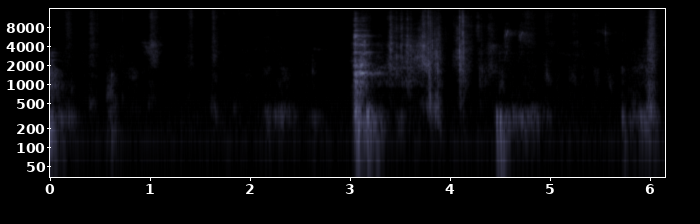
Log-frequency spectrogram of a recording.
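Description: Quiet handling sounds of watercolour painting: faint brush dabs on paper, then a short papery rustle about three seconds in as the card booklet of colour sheets is handled and turned.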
